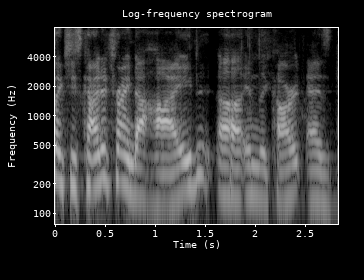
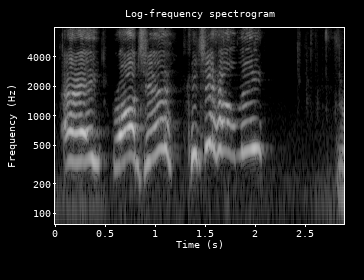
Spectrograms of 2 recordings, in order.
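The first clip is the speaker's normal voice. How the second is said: higher, slow drawn-out call for help; the guard, higher and slow, begging Roger for a hand; 14 semitones higher, 4 dB louder, slower than usual. Acted. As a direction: call to a coworker, pleading. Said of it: "He's like".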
